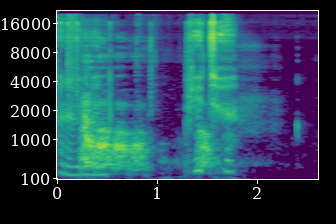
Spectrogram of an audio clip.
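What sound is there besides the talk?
dog barking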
